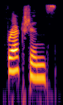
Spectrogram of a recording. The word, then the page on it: fractions: British English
